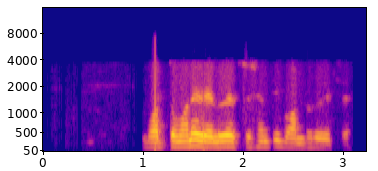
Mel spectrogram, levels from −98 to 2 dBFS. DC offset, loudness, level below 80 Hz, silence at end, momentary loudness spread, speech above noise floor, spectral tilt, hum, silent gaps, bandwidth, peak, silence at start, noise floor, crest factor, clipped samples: under 0.1%; -16 LUFS; -56 dBFS; 0.2 s; 17 LU; 54 dB; -8 dB/octave; none; none; 7 kHz; -2 dBFS; 1.05 s; -70 dBFS; 16 dB; under 0.1%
